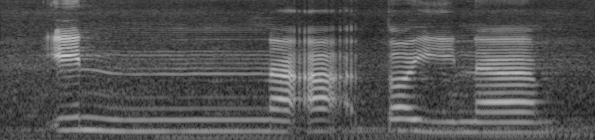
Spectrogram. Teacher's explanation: cara membaca memucat dadah yaitu dengan menutup kedua bibir bersamaan dengan didengungkan secara nyata ke Pangkal hidung selama 2-3 harakat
